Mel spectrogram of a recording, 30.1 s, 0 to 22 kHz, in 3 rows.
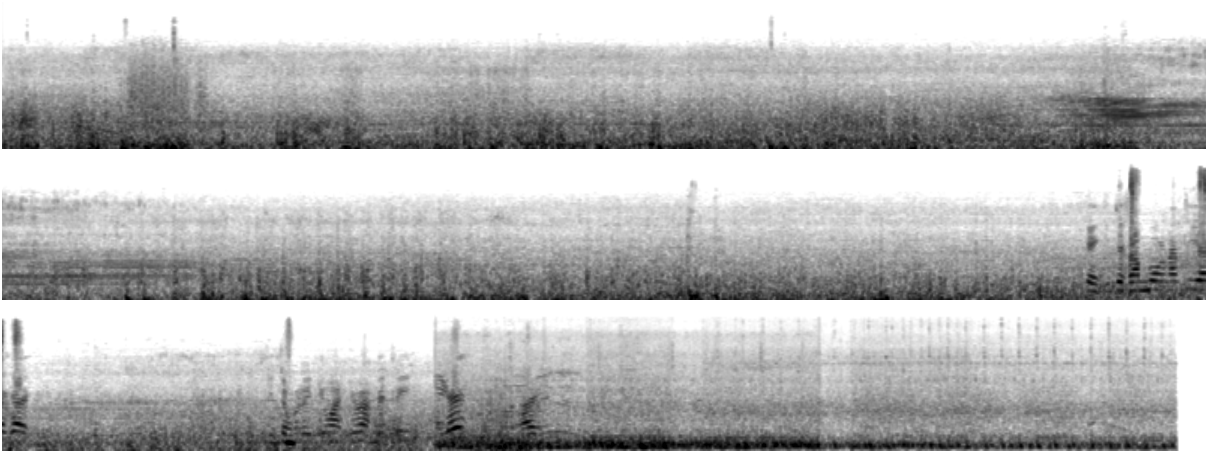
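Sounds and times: wind buffeting microphone: 0.0s - 29.8s
vehicle engine and road noise: 0.0s - 29.9s
pitched whine: 6.4s - 12.7s.

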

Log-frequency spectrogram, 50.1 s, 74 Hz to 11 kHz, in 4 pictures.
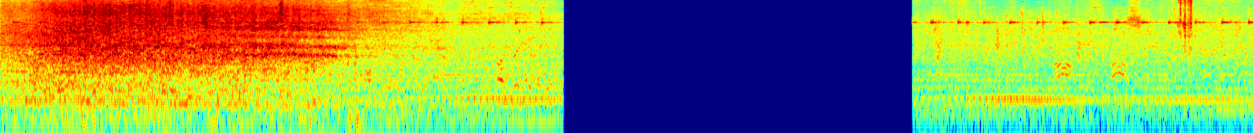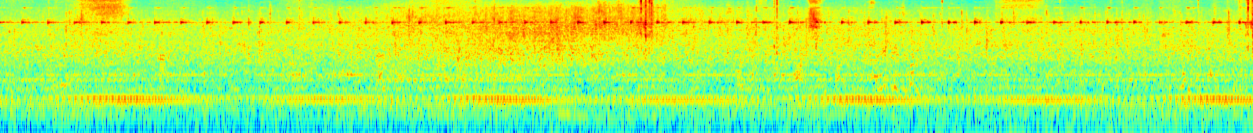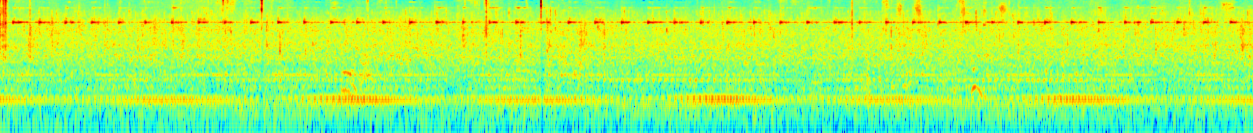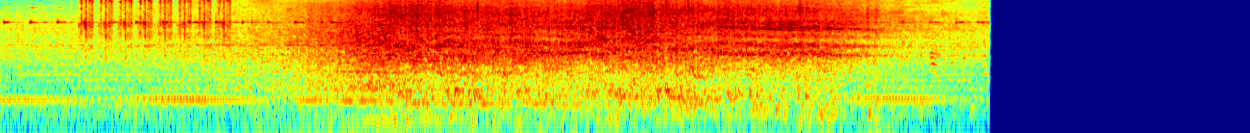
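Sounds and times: train hum: 0.0s - 5.6s, 9.2s - 47.5s
high regular ticking: 9.2s - 47.5s.

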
